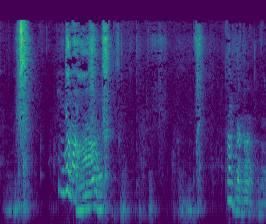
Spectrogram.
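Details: Hungarian Vizsla talking at New Year: a short throaty sound, then a long wavering, yodel-like moan that bends up and down, and a final warbling grumble after a pause.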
